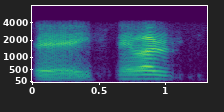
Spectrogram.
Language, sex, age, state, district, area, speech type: Bengali, male, 30-45, West Bengal, Kolkata, urban, conversation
